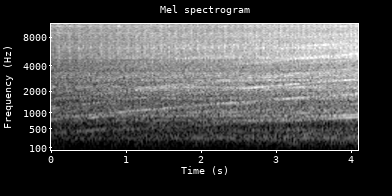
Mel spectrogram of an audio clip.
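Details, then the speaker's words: Panasonic NV-SV121 S-VHS VCR after power supply fault repair and loading mechanism fix, deck not yet refitted: normal fast forward, smooth whirring hiss rising steadily in pitch and volume as the tape spins up to full speed; transport sounds healthy. "Yeah, that sounds fine. Crikey. They do run fast, these modern machines, don't they?"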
